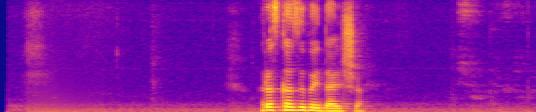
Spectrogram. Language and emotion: Russian, neutral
